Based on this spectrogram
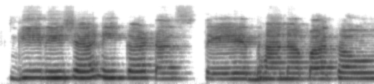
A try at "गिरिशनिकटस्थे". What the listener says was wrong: Again, Nikataste tha Mahaprana.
